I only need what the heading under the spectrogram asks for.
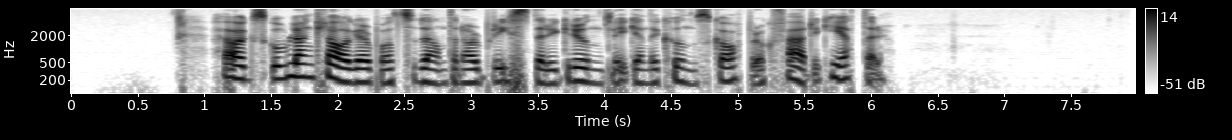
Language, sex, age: Swedish, female, 19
